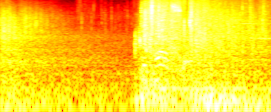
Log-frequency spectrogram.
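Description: Flipendo spell cast in the Hogwarts Legacy video game: a sudden bright, loud burst about halfway through, booming and crackling over a low rumble, following a quieter stretch of ambient game sound.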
